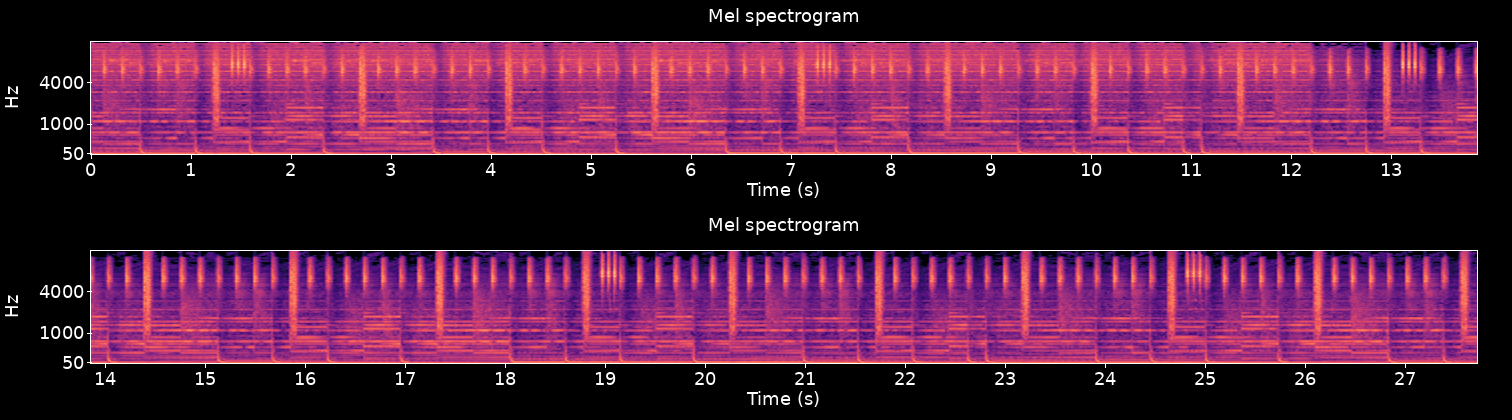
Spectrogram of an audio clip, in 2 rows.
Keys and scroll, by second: 2.6 x, 4.0 x, 5.8 x, 25.2 ctrl+d.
